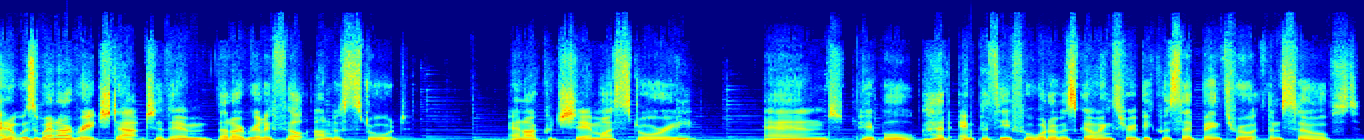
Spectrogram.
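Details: Adult speaker; Normal speech.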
